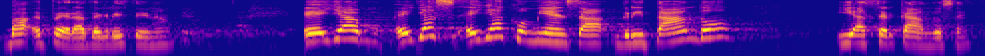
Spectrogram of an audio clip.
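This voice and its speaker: Woman preacher, animated sermon delivery, higher voice, big reverberant church hall. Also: slow pace. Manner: animated, addresses congregation directly, acts out quotes.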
